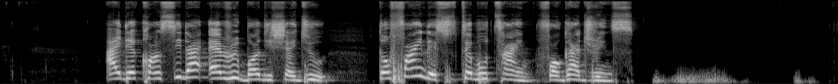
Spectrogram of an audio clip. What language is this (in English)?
Nigerian Pidgin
